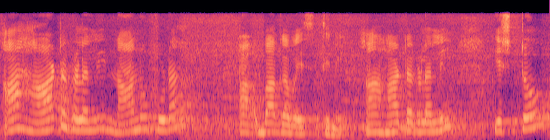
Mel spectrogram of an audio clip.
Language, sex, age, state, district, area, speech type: Kannada, female, 45-60, Karnataka, Mandya, rural, spontaneous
